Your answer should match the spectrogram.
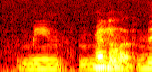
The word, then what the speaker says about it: Mendeleev: But, so the periodic table started with Dmitry Mendel. I can't say his name. – Mendeleev. – Yeah, thank you.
